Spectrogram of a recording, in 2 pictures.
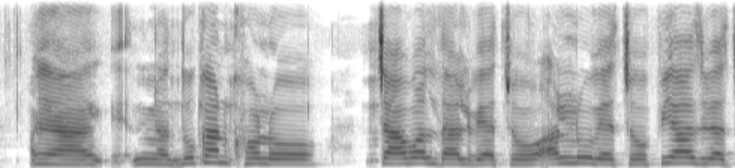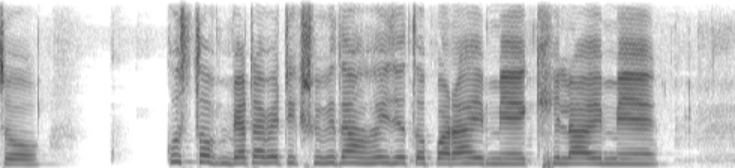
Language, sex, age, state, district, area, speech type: Maithili, female, 45-60, Bihar, Begusarai, rural, spontaneous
